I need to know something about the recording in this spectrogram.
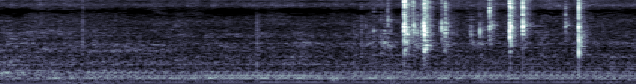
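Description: Several short, sharp clicks and taps bunched together in the last second and a half, over a steady low hum in the room.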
